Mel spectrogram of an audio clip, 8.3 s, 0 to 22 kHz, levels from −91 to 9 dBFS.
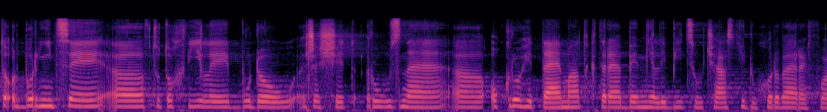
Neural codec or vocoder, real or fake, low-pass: none; real; 10.8 kHz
